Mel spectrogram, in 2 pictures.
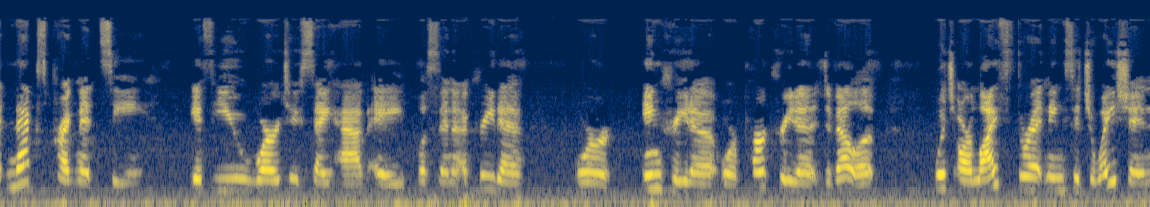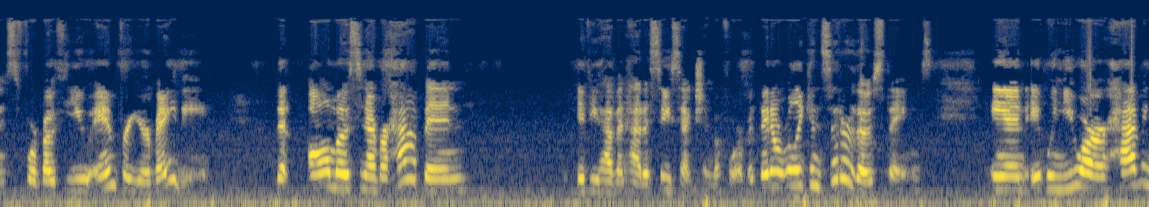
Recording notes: DISCLAIMER -- The audio on this episode is less than desirable! I was driving home and was too excited to wait to record so i did it while in the car. Please forgive the bad audio and road noise. This episode was recorded during my drive home so the audio is less than desirable.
